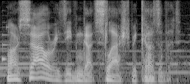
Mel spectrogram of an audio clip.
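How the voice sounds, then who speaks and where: Tired grumbly game guard, deep voice, complains a lot, lively swings, music behind. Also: male voice, fairly quick. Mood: exasperated. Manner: complaining, emphatic. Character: grumbling, weary male guard, put-upon. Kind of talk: video game voice acting.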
